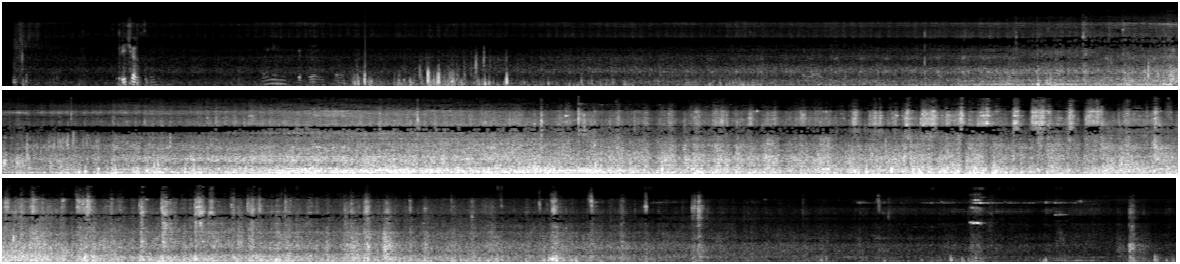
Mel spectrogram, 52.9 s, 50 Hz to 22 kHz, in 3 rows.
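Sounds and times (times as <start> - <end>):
diesel locomotive engine: 0.2 - 52.9
train wheels clicking on rails: 0.2 - 52.9.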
